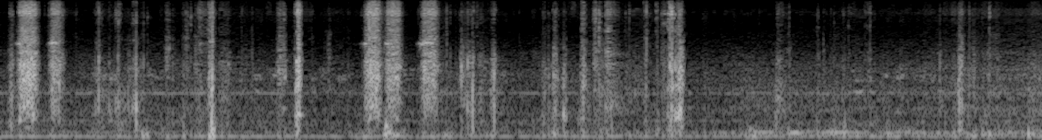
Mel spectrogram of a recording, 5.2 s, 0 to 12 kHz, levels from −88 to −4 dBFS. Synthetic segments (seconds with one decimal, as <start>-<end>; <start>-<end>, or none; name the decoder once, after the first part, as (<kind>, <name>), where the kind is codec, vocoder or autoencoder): 1.7-4.8 (vocoder, BigVGAN v2)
